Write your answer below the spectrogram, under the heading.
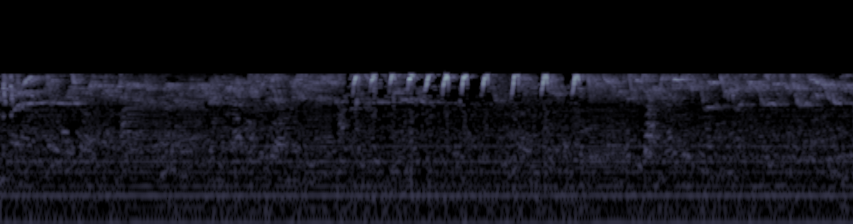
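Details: Greater green leafbird singing at a songbird competition in a modern arena; a burst of rapid, repeated high chattering notes about eight in two seconds amid a busy crowd murmur and other birds.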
